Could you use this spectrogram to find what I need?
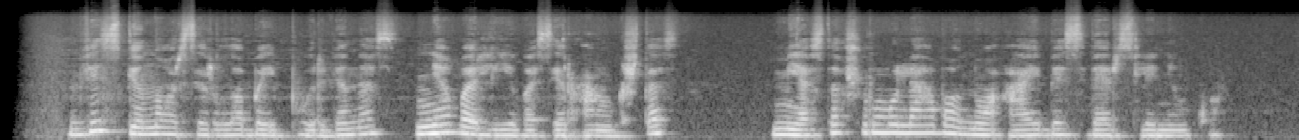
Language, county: Lithuanian, Klaipėda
